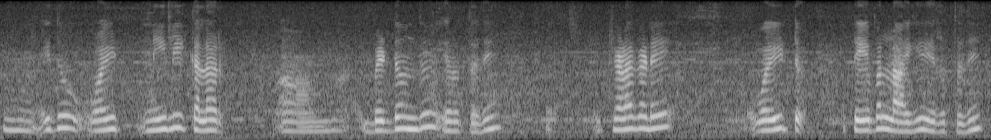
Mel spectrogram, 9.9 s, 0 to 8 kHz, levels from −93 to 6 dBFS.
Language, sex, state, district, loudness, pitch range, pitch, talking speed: Kannada, female, Karnataka, Koppal, -19 LUFS, 205-245 Hz, 220 Hz, 75 wpm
